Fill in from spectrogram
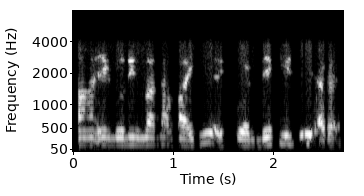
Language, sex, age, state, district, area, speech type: Hindi, male, 18-30, Uttar Pradesh, Chandauli, rural, conversation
